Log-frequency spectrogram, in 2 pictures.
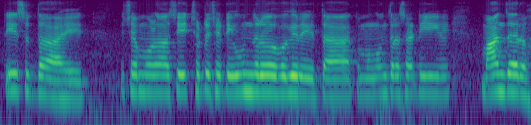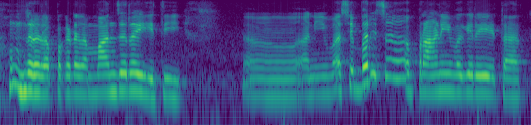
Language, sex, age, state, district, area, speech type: Marathi, female, 60+, Maharashtra, Nanded, urban, spontaneous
